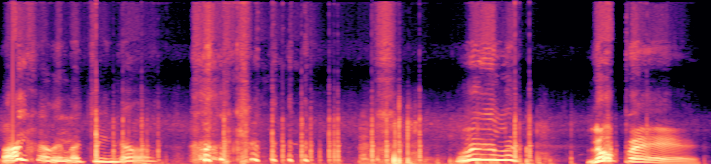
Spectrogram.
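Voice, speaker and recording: A man's voice: extremely high pitch, lively intonation, moderate pace. A Mexican man live-streaming a vlog in casual chat, teasing and swearing freely. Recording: noisy live-stream audio.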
